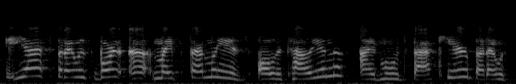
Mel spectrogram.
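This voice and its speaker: Brief: late-20s American woman, bright and fairly high voice, friendly, on a phone call. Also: brisk. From United States. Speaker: prize winner on a phone call.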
